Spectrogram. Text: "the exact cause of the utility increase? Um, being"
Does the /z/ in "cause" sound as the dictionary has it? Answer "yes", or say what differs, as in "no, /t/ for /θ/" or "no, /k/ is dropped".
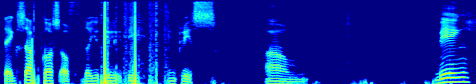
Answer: no, /s/ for /z/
